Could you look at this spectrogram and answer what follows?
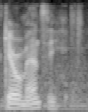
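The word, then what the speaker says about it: keiromancy: what's it pronounced like it's Carol mancy k e i r o mancy let's go so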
